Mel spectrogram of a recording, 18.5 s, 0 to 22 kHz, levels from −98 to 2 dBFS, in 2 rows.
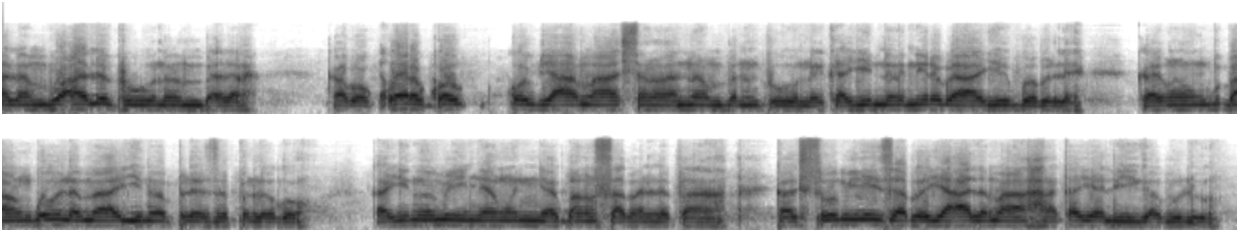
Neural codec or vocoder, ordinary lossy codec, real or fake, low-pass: codec, 24 kHz, 3 kbps, HILCodec; Opus, 64 kbps; fake; 10.8 kHz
